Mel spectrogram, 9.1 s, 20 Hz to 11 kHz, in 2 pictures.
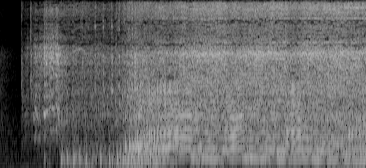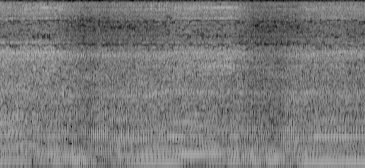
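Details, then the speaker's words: Lexmoto Valiant 125 converted from EFI to carburettor, original main jet and air filter on; started and blipped repeatedly, revs rise and drop back slowly and unevenly; revs hang, owner suspects the cheap carb, mixture very close but not right. "So whenever you rev it, it's pretty much it's like almost like this. I don't like the fact that it struggles with the car. Revs hang a little bit, don't they?"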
